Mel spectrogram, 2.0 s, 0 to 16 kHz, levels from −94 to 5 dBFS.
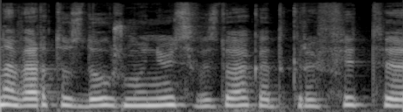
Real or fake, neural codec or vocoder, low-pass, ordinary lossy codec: real; none; 14.4 kHz; MP3, 96 kbps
